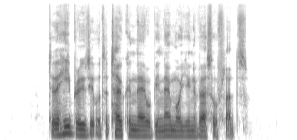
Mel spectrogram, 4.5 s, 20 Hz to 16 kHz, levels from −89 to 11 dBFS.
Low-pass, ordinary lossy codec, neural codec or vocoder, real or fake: 14.4 kHz; none; vocoder, 44.1 kHz, 128 mel bands, Pupu-Vocoder; fake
